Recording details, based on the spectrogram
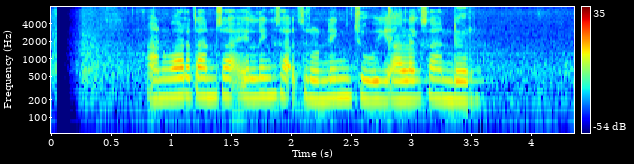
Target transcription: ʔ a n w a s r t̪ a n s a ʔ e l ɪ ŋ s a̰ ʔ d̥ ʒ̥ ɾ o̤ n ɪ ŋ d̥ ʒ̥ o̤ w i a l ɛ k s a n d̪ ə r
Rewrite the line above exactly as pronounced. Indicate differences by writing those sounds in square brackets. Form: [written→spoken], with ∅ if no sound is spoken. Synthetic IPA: ʔ a n w a [s→∅] r t̪ a n s a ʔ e l ɪ ŋ s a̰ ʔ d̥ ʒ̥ ɾ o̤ n ɪ ŋ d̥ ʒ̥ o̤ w i a l ɛ k s a n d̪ ə r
